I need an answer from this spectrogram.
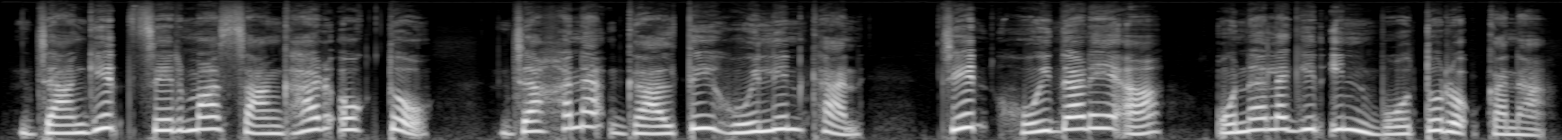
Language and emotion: Santali, fearful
